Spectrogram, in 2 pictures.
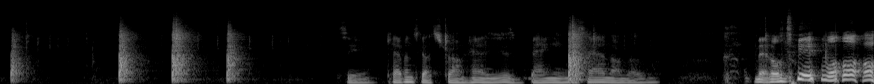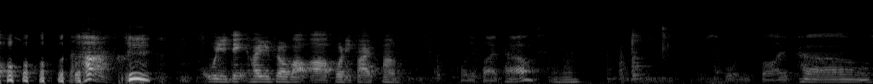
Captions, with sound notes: (tapping) See, Kevin's got strong hands. He's just banging his hand on the metal table. (laughing)What do you think? How do you feel about 45 pounds? 45 pounds? 45 pounds.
